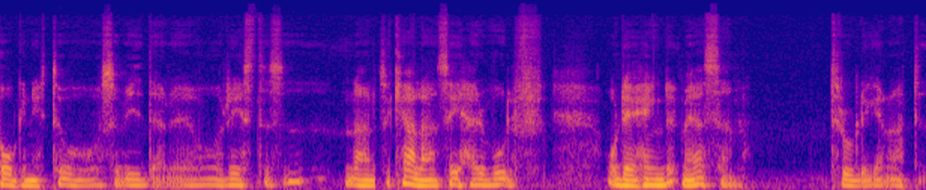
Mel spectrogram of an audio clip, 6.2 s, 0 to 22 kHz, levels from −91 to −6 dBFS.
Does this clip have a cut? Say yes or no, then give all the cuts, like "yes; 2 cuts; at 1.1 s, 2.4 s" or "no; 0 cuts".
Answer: yes; 3 cuts; at 2.5 s, 3.7 s, 4.5 s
